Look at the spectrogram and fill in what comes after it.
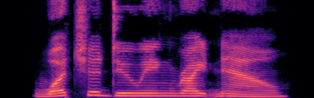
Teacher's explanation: In natural speech, what are you becomes whatcha.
